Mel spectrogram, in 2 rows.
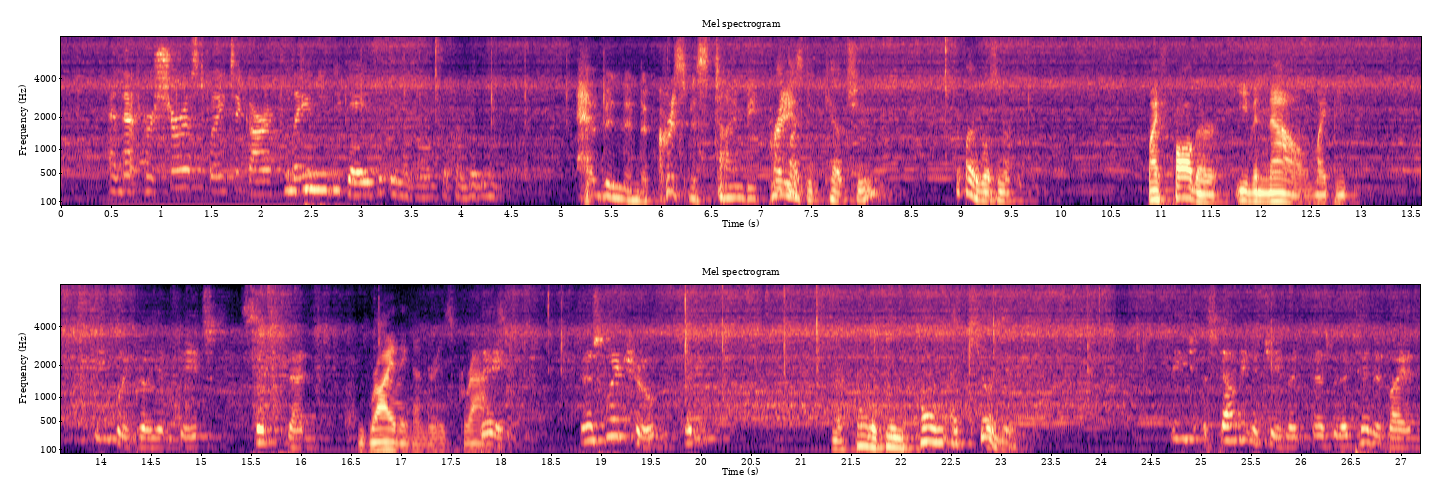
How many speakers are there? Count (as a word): six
